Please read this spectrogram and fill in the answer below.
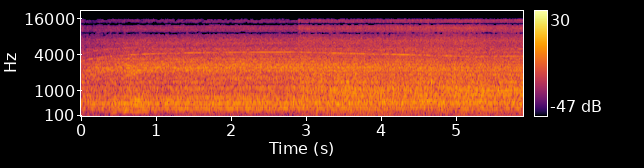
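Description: Abrasive chop saw's cut-off wheel grinding steadily through rusty quarter-inch-wall steel tube. A faint high whine rises slightly over the first couple of seconds, then holds.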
